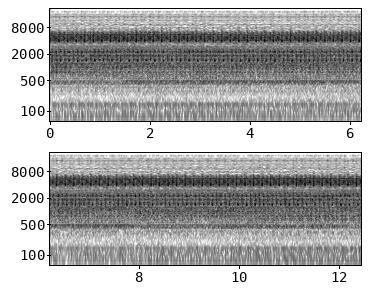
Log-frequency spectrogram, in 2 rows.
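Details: 2015 Ram 3500 6.7L diesel idling after turbo wastegate actuator replacement, coolant at 131, gassed a little. Steady, even clatter with a smooth low rumble, no misses or knocks. Normal idle.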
